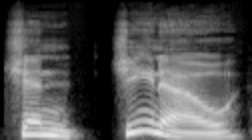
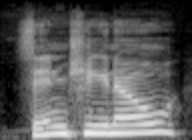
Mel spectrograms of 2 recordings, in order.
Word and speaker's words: Chinchino: And see, Clambert, see, because now people are gonna be like, wait, it's pronounced Chinchino. It's not pronounced Cinchino, like Tricky Jim taught me.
